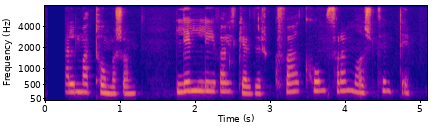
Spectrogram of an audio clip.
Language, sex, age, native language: Icelandic, female, 12, Icelandic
